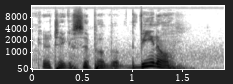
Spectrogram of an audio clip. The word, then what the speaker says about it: vin: a sip of the vino. Vin. In French, it's vin. V-I-N. And you don't pronounce the N.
